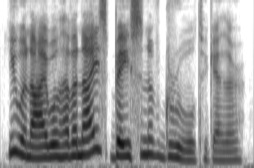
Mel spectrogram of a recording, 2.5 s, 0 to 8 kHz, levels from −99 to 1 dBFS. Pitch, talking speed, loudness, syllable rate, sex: 215 Hz, 260 wpm, -17 LUFS, 5.8 syllables/s, female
